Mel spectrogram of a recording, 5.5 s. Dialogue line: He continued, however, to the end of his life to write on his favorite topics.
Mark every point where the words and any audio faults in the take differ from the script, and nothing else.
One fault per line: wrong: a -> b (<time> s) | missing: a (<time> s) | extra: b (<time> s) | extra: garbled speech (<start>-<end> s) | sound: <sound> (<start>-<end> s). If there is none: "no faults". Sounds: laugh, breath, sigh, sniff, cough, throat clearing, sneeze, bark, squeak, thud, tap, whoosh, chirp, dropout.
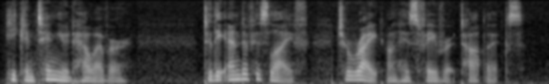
no faults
